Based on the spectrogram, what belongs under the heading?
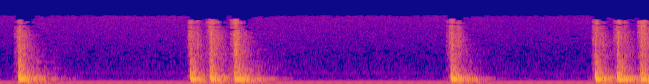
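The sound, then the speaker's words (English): Firm knocks on a very solid-looking door of a secret basement club, in a deliberate coded pattern: one knock, a quick triple, another single, then a final triple. Resonant and fairly loud, with no voices. “Who knocks?”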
